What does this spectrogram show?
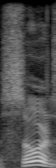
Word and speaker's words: sword: i'm kidding i'm bullshitting you don't pronounce the w you sound funny sword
